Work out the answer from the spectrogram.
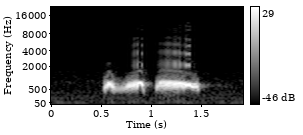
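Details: Spotted dove used as a decoy bird, its call played to provoke other doves into cooing: two low, hoarse coos in quick succession, the first wavering and broken, the second smooth and sustained, then silence.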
